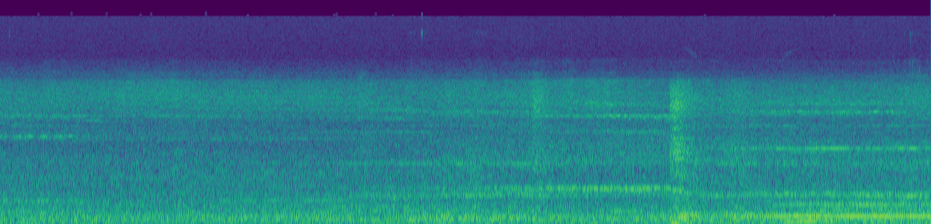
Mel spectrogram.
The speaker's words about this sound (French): Et c'était comme si ça avait donné le signal à, la machine fatiguée et mélancolique de reprendre le travail. Donc euh, ça y est, elle a de nouveau sa pelle pleine de gravats.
